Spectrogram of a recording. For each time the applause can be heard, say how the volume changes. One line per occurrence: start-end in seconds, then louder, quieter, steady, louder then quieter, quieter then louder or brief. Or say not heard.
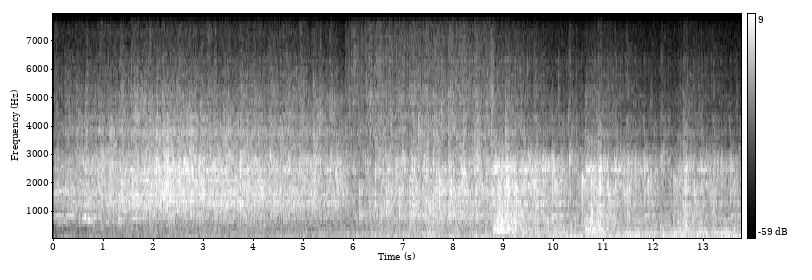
0.0-13.7 steady.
